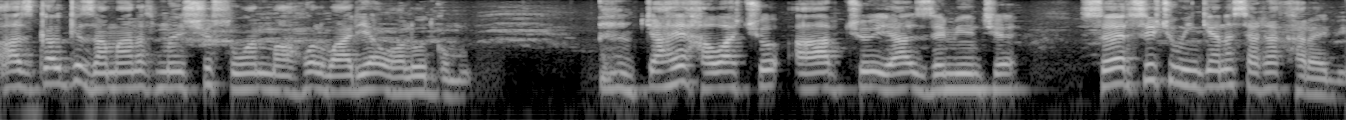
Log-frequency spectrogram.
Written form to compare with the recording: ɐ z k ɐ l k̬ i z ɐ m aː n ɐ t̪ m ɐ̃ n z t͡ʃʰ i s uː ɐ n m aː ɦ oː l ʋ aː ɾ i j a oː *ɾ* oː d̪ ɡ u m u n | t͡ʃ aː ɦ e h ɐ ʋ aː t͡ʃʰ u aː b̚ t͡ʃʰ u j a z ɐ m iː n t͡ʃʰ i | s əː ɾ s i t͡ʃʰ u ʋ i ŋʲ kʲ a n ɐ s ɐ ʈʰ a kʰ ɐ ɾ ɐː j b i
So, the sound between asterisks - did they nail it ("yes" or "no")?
no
